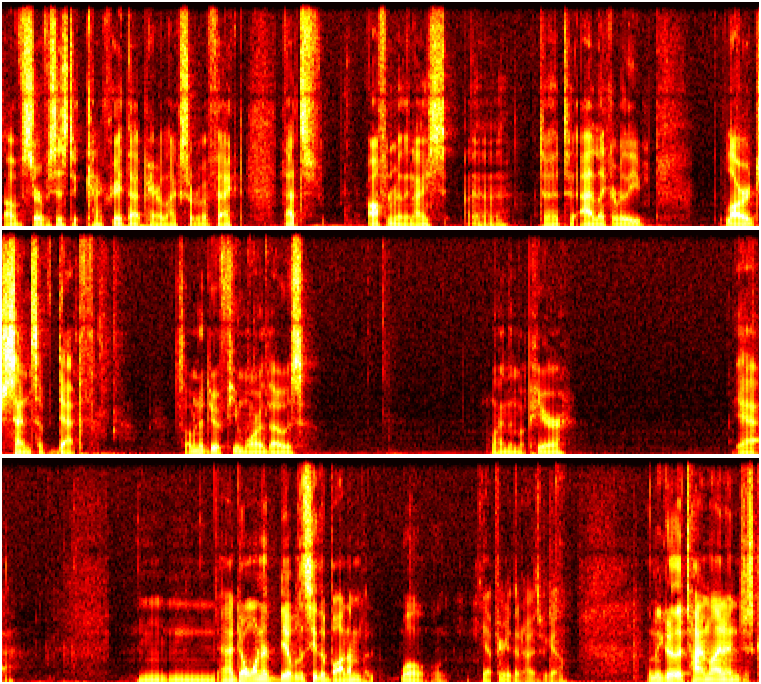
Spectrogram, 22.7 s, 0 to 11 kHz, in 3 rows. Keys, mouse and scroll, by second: 8.5 alt+d, 8.5 shift+z, 10.0 alt+d, 14.8 shift+click, 15.7 shift+click, 18.6 click.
